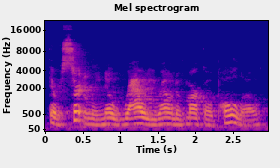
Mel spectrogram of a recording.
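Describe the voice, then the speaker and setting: A woman reading a children's picture book aloud as an expressive storyteller, with deliberate, dramatic phrasing. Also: lowish voice. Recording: echoey room with faint noise.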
